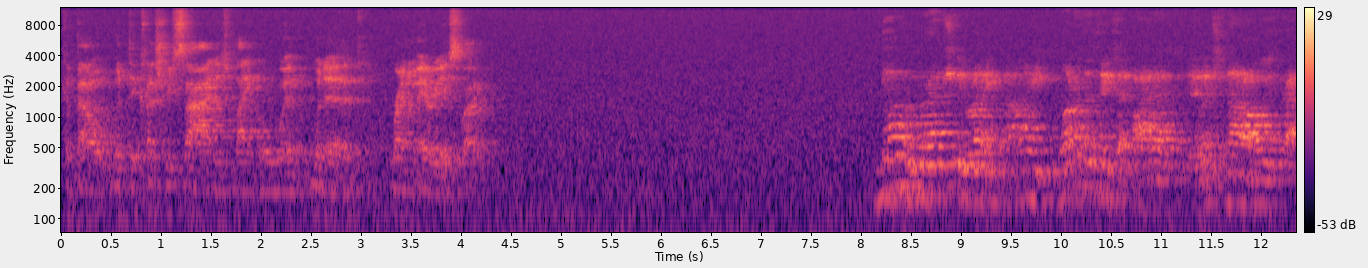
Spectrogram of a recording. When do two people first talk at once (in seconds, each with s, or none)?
none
